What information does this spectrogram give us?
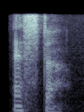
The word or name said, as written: ester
